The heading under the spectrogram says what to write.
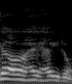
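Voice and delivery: normal talking voice

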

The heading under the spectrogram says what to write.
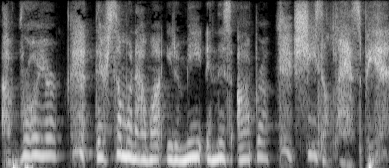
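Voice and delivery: put-on whisper. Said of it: "something that gets whispered".

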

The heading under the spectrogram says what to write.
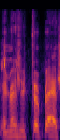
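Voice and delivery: voice sounding as if speaking through braces. Imitating the other speaker's manager: talking like braces in mouth. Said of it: "talk like he has braces in his mouth".

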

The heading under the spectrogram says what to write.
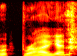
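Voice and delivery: reluctant, faltering call. Retelling calling to dad in a room of his colleagues: imitating a half-hearted mutter under breath. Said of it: "half-hearted and under my breath".

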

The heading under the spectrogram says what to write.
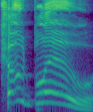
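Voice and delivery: mock yell, pitched high.

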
